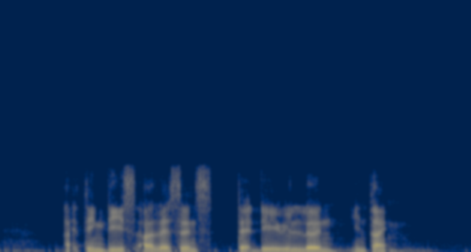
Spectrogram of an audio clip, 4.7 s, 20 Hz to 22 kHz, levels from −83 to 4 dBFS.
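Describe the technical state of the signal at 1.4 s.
At 1.4 s the speech is intact, passing through the AMR wideband (HD Voice) codec at a rate high enough to keep it clear, with no fault at that point.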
